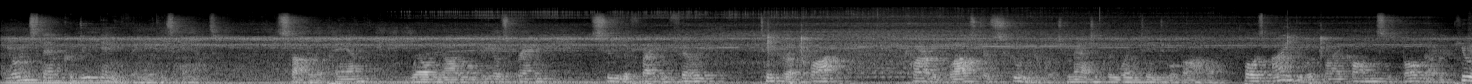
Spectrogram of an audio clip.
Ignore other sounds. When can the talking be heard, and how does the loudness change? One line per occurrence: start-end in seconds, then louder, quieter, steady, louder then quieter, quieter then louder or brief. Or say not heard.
0.0-14.6 steady.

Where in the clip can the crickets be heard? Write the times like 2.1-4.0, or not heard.
0.0-14.6.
